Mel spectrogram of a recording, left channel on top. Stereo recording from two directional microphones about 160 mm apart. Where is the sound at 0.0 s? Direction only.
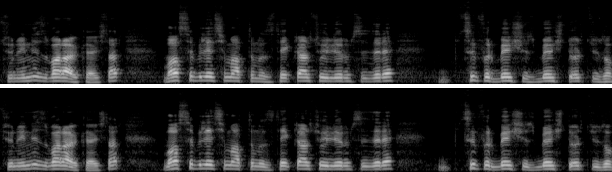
25° right (ahead or behind).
